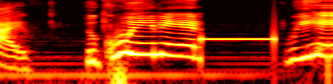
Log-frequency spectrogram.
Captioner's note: beep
